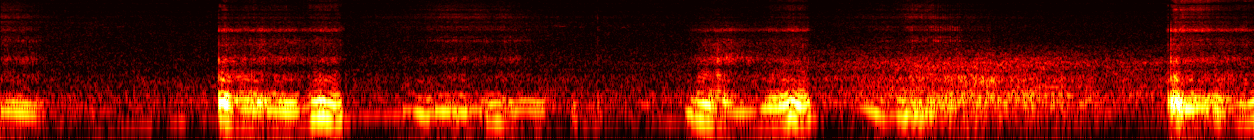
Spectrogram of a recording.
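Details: Amaya, a sleeping Basset Hound, snoring: low, rough, grunting snores in short bursts at irregular intervals of several seconds, some bursts holding two snorting pulses, over a steady low background hum.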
